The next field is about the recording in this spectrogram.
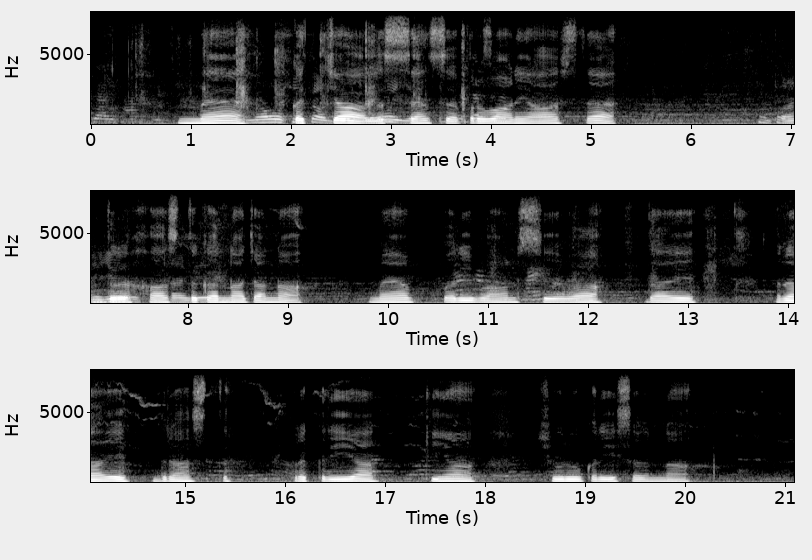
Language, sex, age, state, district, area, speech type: Dogri, male, 18-30, Jammu and Kashmir, Kathua, rural, read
